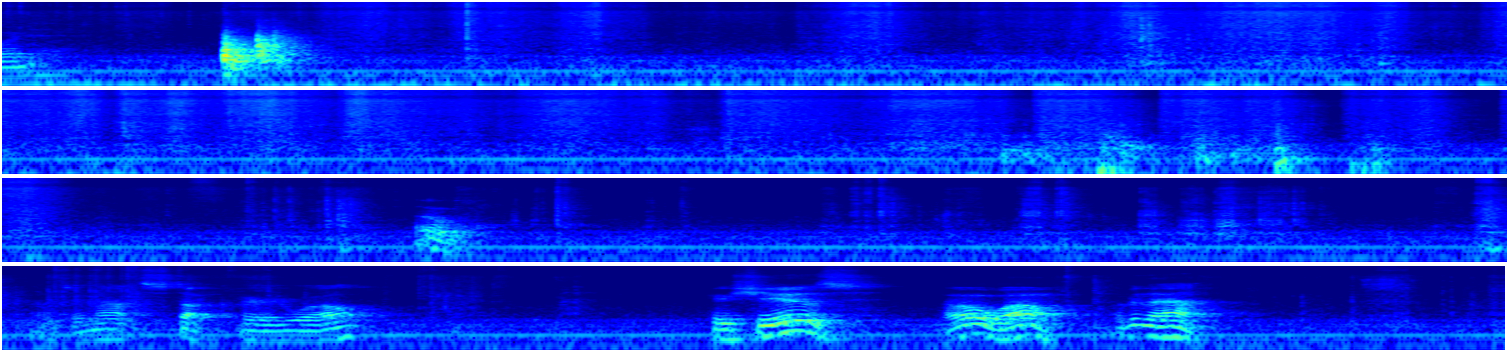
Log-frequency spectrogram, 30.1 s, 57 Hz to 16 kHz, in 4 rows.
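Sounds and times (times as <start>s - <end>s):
packaging rustling and crinkling: 0.0s - 17.0s.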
